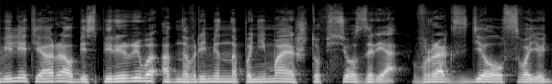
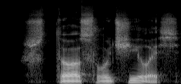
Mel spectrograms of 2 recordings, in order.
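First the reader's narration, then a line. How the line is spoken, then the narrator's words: Lazy inquiring voice. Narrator (Russian): Ленивым голосом поинтересовался маг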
